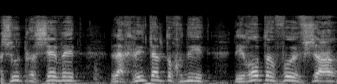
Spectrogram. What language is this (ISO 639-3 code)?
heb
